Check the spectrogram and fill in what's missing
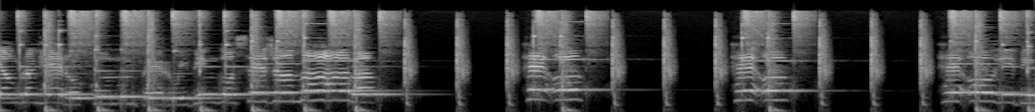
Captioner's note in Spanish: clap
